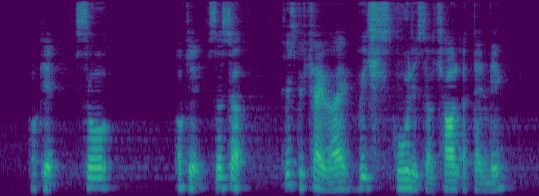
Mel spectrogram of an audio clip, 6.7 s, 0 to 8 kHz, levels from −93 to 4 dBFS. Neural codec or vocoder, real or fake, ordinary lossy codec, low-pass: none; real; none; none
